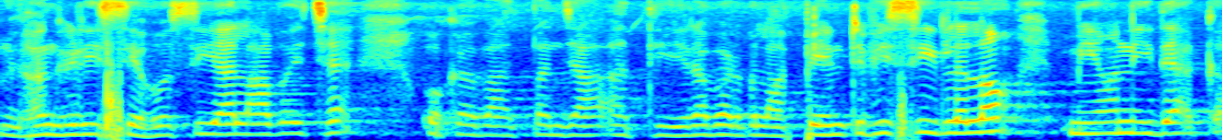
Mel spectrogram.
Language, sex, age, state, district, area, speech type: Maithili, female, 30-45, Bihar, Begusarai, urban, spontaneous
